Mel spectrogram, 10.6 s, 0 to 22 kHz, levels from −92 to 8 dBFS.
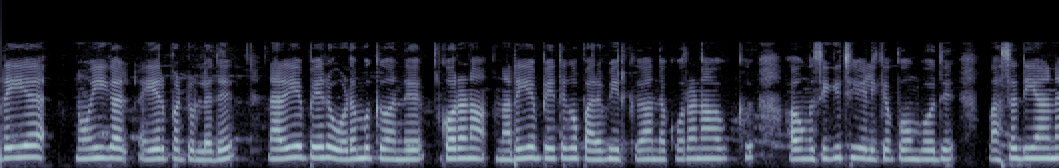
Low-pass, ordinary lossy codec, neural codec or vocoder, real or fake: none; none; none; real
